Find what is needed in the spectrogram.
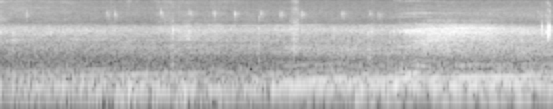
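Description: An engine running with a steady low hum, growing a little louder and higher in pitch in the second half.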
